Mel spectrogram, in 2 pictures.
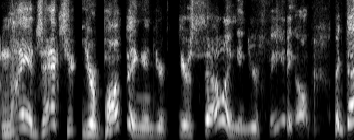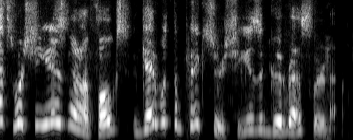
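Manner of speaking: condescending, patronizing, sing-song delivery. Imitating how the timeline praises nia jax: mock condescending tone.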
